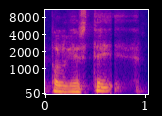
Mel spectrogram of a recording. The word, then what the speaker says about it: Poltergeist: Es decir, tú dices el poltergeist, ¿cómo se pronuncia?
